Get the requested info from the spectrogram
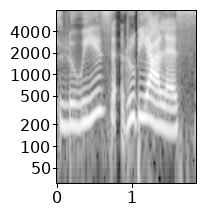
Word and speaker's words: Luis Rubiales: Luis Rubiales.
